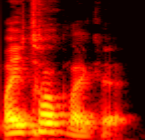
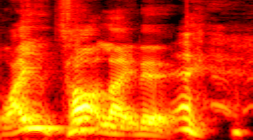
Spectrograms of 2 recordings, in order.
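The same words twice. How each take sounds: First: It is said with a slight New York accent. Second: It is said with a country Southern accent. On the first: The speaker calls it wrong. "this sounds a little New York" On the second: The speaker calls it right. "Let me put the country in there"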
